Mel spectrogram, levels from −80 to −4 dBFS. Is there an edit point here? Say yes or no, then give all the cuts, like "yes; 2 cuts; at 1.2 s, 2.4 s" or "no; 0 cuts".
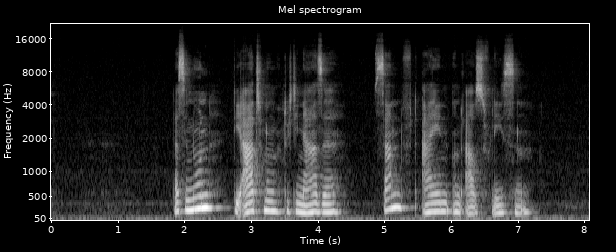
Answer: no; 0 cuts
